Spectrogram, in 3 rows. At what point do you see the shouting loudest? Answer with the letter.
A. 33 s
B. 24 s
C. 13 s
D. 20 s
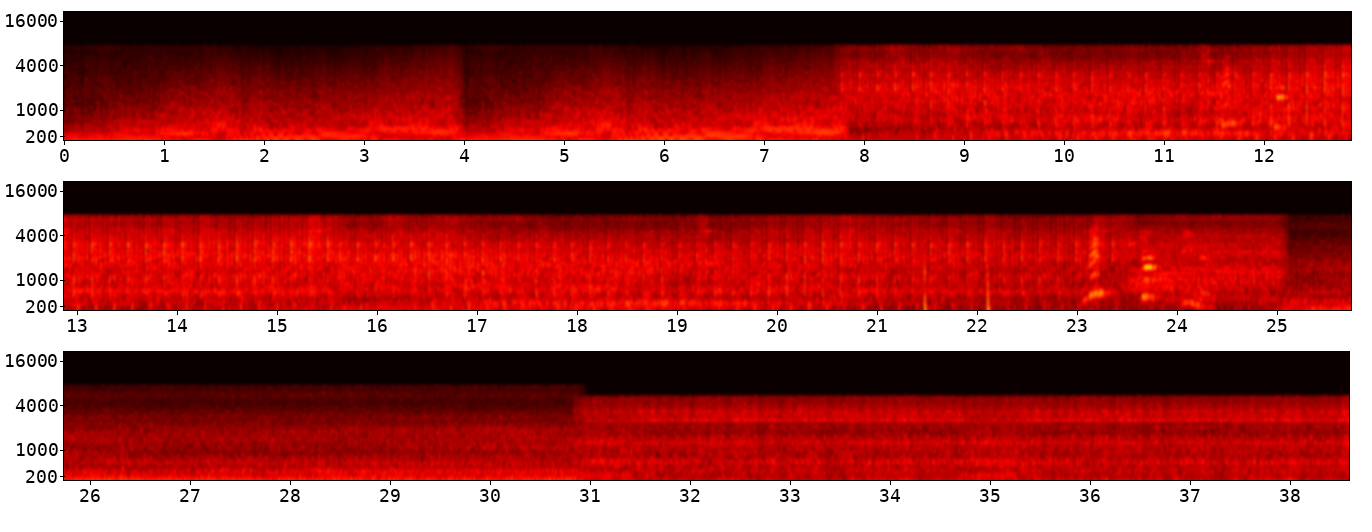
B.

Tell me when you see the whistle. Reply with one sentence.
You can hear the whistle from 21.4 to 22.1 s.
